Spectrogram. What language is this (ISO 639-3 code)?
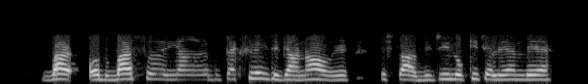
pan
